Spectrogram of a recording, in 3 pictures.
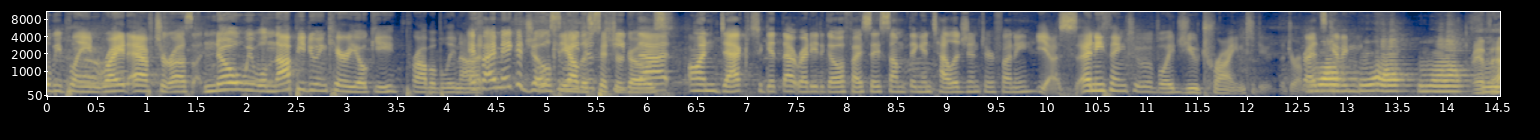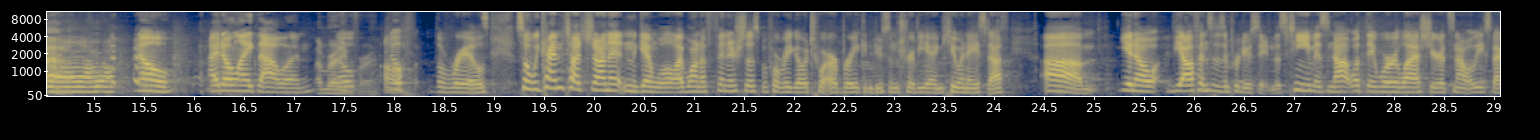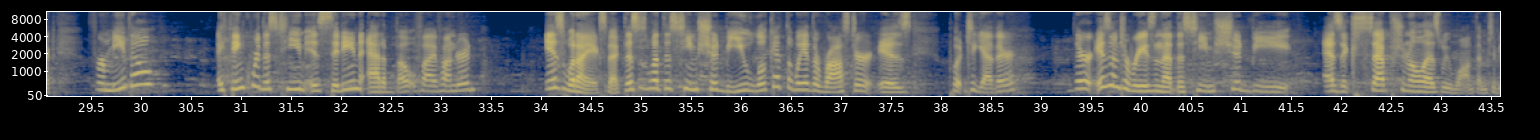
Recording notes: Live from Ziggy’s on Main. Hit Stillwater for this week’s episode and this month’s Beauts Live, presented by Grain Belt.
